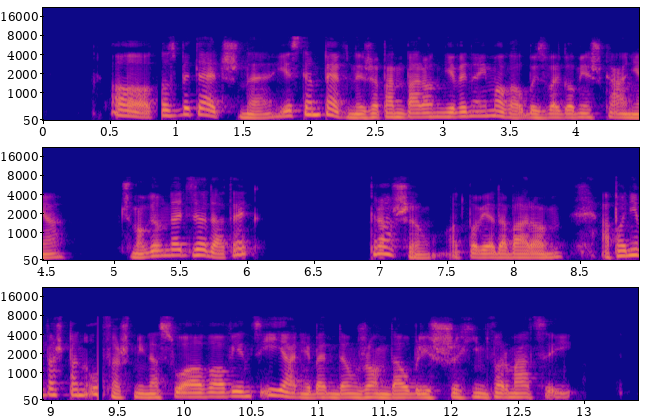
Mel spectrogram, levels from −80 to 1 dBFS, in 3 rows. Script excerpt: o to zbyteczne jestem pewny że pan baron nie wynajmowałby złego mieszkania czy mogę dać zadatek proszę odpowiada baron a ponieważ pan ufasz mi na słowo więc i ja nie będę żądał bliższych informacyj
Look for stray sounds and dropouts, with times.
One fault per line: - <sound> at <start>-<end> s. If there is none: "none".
- dropout at 0.9-0.9 s
- dropout at 9.3-9.4 s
